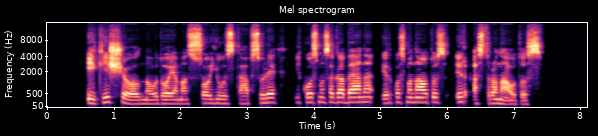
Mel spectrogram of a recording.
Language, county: Lithuanian, Telšiai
